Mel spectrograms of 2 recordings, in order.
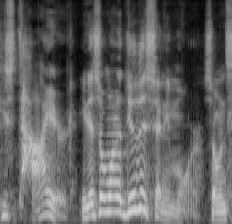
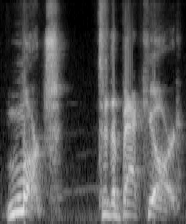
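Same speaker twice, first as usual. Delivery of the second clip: mock command; 3 semitones higher, slower than usual. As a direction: order them out like a drill sergeant. Parents marching kids to burn pile.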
